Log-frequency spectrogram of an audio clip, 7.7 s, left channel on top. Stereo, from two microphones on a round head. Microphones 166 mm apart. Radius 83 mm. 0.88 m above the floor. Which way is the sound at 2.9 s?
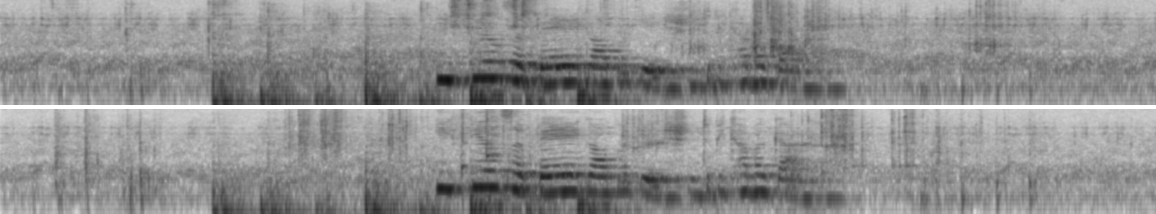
65° right (ahead or behind).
